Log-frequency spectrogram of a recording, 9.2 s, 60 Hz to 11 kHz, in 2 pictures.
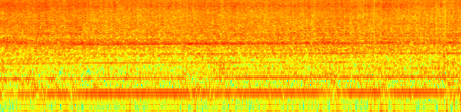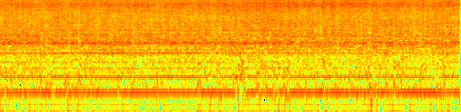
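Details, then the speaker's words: Restored 1955 Johnson Seahorse 10 hp outboard with rebuilt ignition, carburetor and lower unit, on a lake test pushing a 14 ft john boat about 18 mph: loud even two-stroke drone without misses or rattles; normal running under load. "he pushes my john boat my 14 foot john boat here about 18 miles an hour which is awesome for 10 horsepower"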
